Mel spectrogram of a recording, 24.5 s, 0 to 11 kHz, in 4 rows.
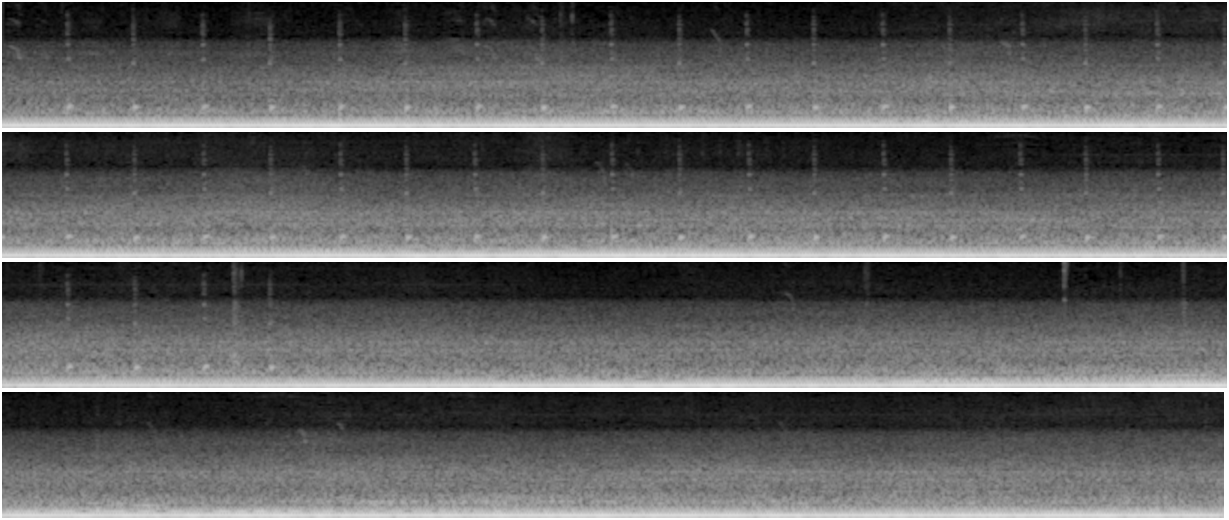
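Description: McLaren 720S Spider's 4.0-litre twin-turbo V8 running at a steady, unchanging engine speed, a continuous low drone with no revving or acceleration.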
